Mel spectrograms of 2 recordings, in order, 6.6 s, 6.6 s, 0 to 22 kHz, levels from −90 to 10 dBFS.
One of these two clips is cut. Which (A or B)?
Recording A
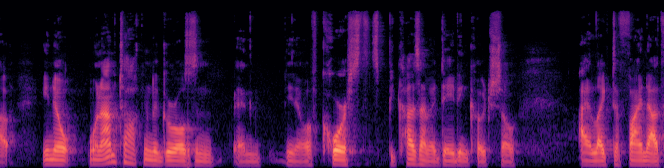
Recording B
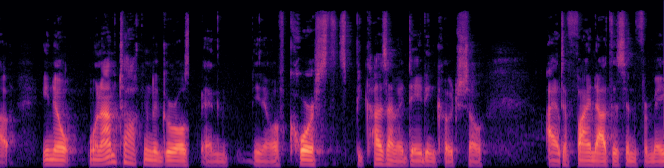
B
